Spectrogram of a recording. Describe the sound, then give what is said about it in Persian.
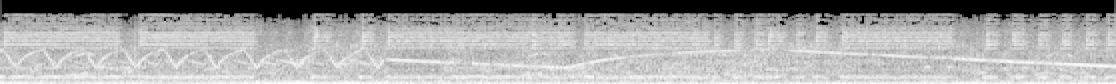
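A loud traffic police car siren, starting with a rapid yelp and shifting into long rising and falling wails, over a steady rumble of road traffic on a road jammed with cars. “برو، بیازو موتر ترافیکی ما شناخته میشه، کسی چیزی گفته نمیتونه.”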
